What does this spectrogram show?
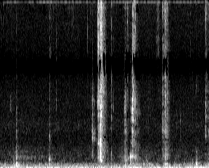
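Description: Faint crunching and chewing of a mouthful of crisp tlayuda (toasted corn tortilla with toppings), with a few sharp crunches in the second half.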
